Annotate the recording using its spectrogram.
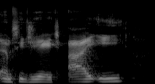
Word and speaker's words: McGhie: They called me Spooks, McGhie, Spooks. They called me Spooks. And I added the McGhie as my surname. My last name is McGhie. And you know, the way I spell it, McGhie, is the Caribbean way.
